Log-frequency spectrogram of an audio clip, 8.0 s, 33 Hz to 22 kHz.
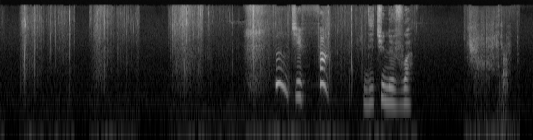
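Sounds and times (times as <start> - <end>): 
footsteps crunching dry leaves: 0.0 - 6.3
speech: 4.2 - 6.2.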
